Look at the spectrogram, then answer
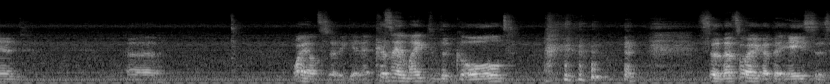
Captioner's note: laugh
